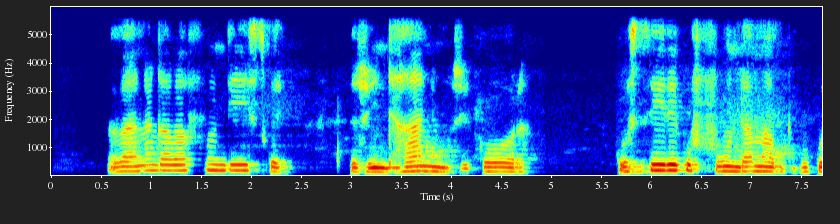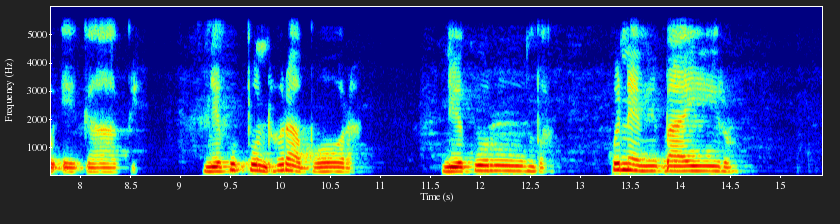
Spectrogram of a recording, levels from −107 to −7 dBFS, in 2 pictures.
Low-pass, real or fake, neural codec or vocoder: 5.4 kHz; real; none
